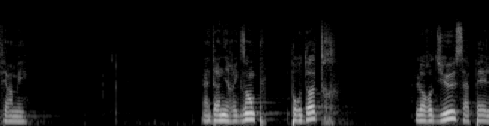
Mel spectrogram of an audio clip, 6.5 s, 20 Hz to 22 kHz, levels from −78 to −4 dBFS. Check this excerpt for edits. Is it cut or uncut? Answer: uncut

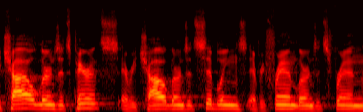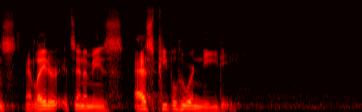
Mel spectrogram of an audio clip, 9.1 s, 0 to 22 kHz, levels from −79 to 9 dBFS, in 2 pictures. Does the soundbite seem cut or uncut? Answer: cut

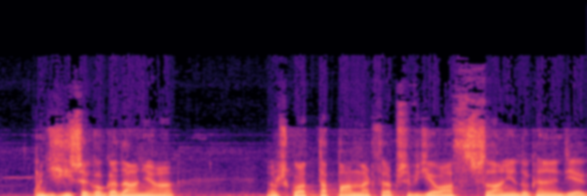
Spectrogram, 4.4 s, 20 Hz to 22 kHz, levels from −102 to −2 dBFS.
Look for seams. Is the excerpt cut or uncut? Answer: uncut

